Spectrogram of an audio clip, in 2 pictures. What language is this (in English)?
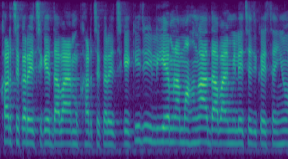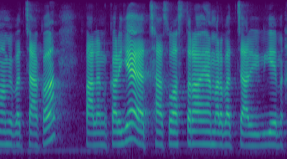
Maithili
